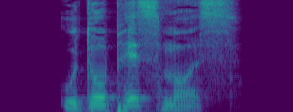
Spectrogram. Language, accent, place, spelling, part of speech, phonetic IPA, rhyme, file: German, Germany, Berlin, Utopismus, noun, [utoˈpɪsmʊs], -ɪsmʊs, De-Utopismus.ogg
- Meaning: 1. utopianism 2. utopian belief, ideal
